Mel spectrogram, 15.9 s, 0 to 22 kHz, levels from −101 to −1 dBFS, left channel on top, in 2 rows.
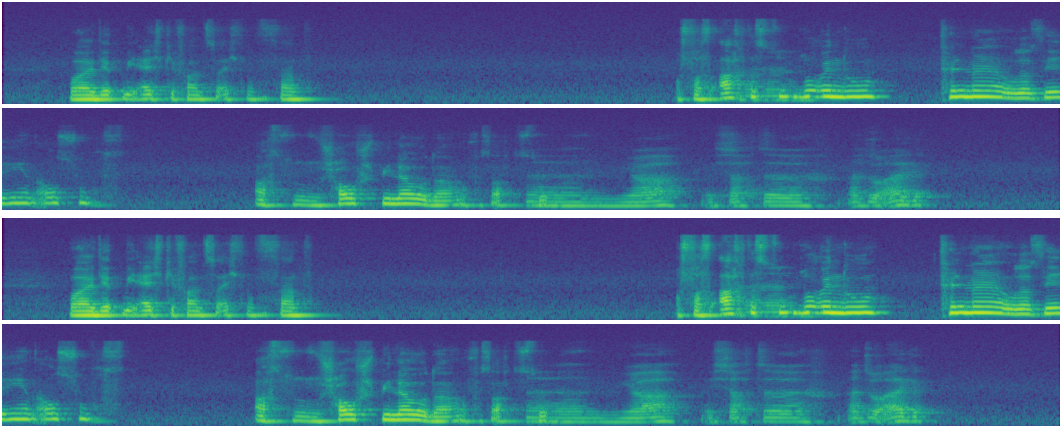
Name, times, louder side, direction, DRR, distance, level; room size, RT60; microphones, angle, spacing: voice 1, 0.5-2.4 5.1-6.7 7.0-8.8 9.8-11.8, right 2 dB, 25° right, 0.4 m, -20 dB
voice 2, 5.5-6.1 11.9-14.8, equal, 75° right, 2.5 m, -32 dB
11.0 x 8.0 x 6.0 m
head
